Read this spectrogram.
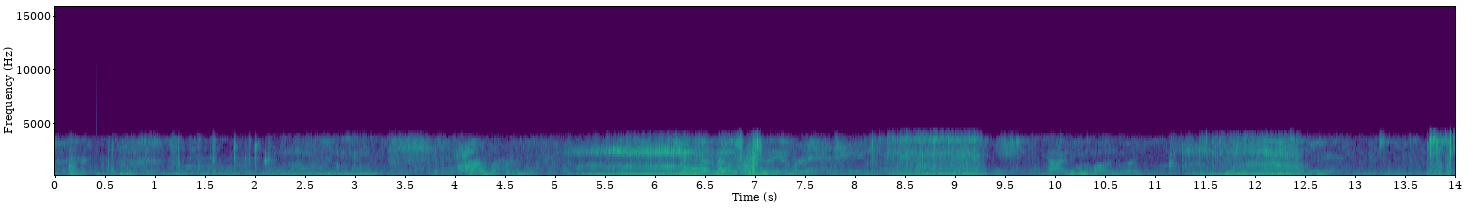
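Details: Prolonged snoring: irregular rumbling, fluttering snores heard under background talk and room noise.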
